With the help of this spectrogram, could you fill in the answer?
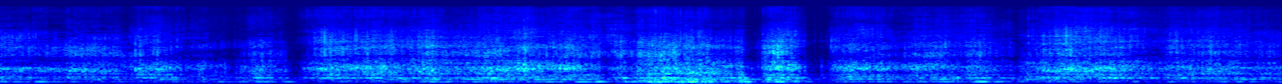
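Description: Very long curved pink nails drag and scratch through fine dry white sand in a black round zen garden tray. The result is a steady, bright, gritty scraping hiss with soft rubbing texture, broken by a few brief dips where the strokes pause and restart.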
